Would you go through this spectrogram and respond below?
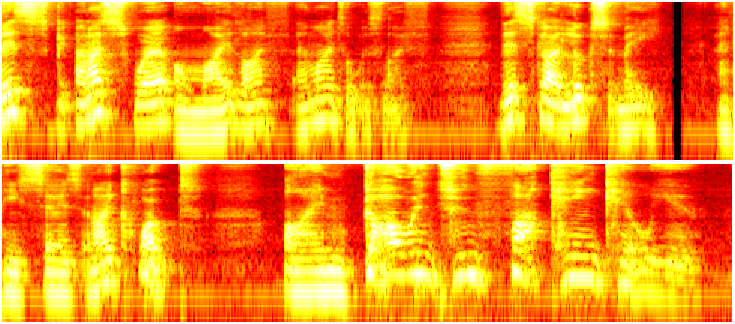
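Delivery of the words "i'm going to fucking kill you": explosive, enraged, furious outburst. Retelling a man's threat before he attacks: imitating an explosive angry threat. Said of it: "And he is angry, and he is explosive".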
